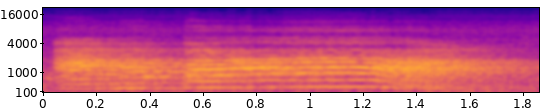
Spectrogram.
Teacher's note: Eu demoro mais no pá. Então, o pá aqui é a sílaba tônica. Como ela é a última, eu chamo ela de oxítona, certo?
